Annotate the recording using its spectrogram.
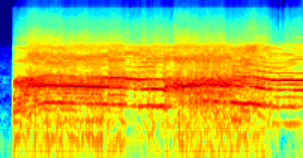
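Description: A man's loud scream: one long yell held on a steady pitch that starts abruptly and lasts about four seconds.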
